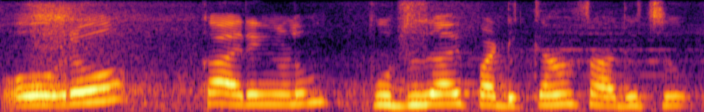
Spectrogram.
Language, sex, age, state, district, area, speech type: Malayalam, female, 18-30, Kerala, Kasaragod, urban, spontaneous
